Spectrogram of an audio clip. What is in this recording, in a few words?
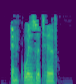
"inquisitive", English; adjectives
